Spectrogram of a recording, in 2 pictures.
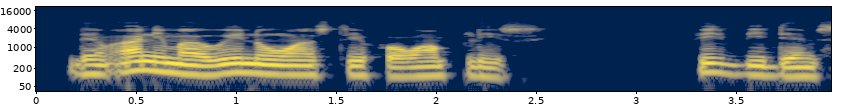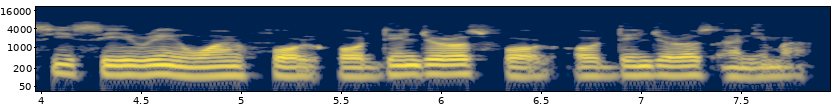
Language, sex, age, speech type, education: Nigerian Pidgin, male, 30-45, spontaneous, tertiary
